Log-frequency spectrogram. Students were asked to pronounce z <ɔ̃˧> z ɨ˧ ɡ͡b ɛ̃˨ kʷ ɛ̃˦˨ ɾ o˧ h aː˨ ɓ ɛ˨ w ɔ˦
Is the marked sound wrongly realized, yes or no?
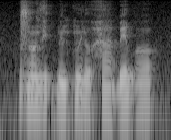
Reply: yes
